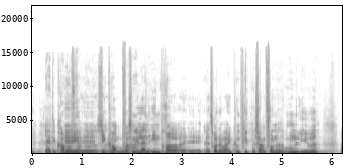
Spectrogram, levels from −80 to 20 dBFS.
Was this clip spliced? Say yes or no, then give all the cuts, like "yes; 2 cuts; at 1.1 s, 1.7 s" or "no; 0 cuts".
yes; 2 cuts; at 3.5 s, 5.0 s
